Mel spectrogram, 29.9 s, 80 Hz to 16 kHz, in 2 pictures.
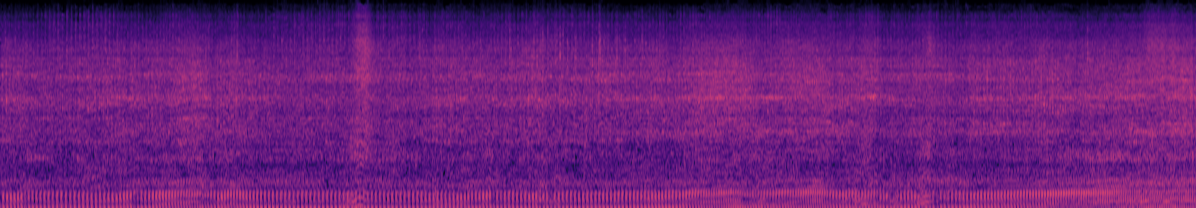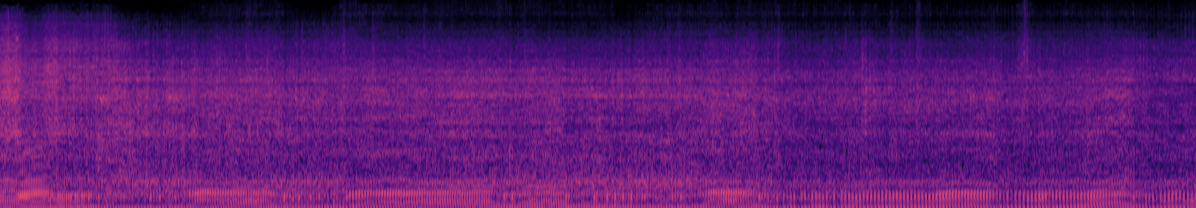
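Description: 2009 KTM 530 EXC single-cylinder four-stroke engine running hard on a dirt trail, its revs rising and falling over and over as the throttle is opened and closed.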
